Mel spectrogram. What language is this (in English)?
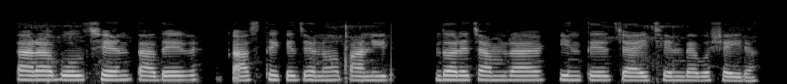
Bangla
